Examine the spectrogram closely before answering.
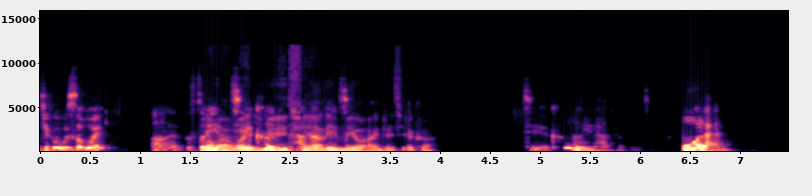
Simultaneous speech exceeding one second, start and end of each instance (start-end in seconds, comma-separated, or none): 1.6-3.3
